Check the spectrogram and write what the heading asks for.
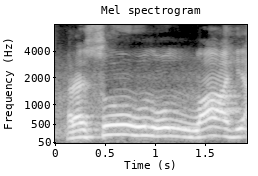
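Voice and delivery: রাসূলুল্লাহি chanted very slowly, drawn out; model pronunciation. Shown as a demonstration. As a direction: stretch রাসূলুল্লাহি slowly with a thick la. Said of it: "কি উচ্চারণ?".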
